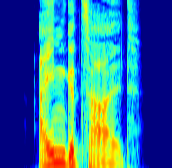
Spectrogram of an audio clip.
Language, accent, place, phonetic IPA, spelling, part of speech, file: German, Germany, Berlin, [ˈaɪ̯nɡəˌt͡saːlt], eingezahlt, verb, De-eingezahlt.ogg
- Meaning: past participle of einzahlen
